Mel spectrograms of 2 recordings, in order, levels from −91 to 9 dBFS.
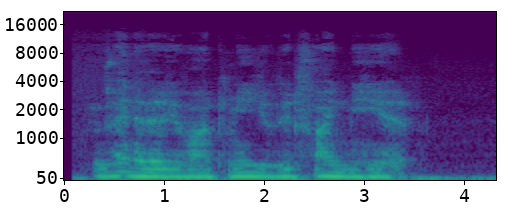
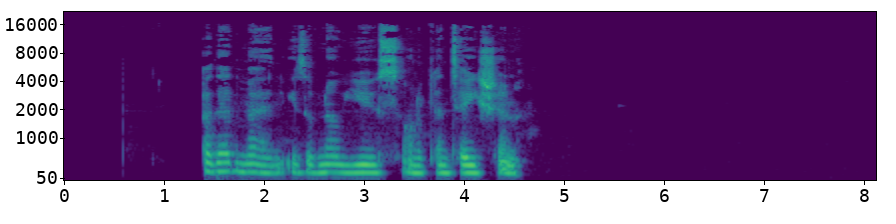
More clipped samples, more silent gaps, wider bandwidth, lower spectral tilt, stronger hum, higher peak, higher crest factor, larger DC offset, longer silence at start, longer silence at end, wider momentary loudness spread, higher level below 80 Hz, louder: neither; neither; second, 12.5 kHz vs 16.5 kHz; first, -7 dB/octave vs -4 dB/octave; neither; second, -16 dBFS vs -10 dBFS; about the same, 16 dB vs 20 dB; neither; second, 0.1 s vs 1.4 s; second, 0 s vs 3.55 s; first, 16 LU vs 9 LU; first, -44 dBFS vs -70 dBFS; second, -32 LUFS vs -24 LUFS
